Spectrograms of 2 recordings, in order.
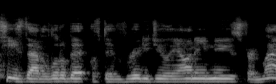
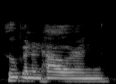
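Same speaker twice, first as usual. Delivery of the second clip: normal talking voice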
